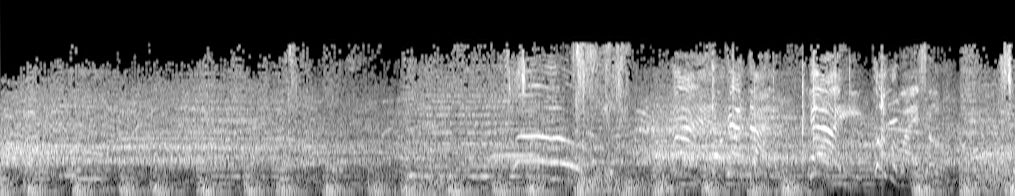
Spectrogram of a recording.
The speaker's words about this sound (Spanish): Todos aplauden y vitorean al héroe, que llega descolgándose por sus telas de araña y saluda como una estrella.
